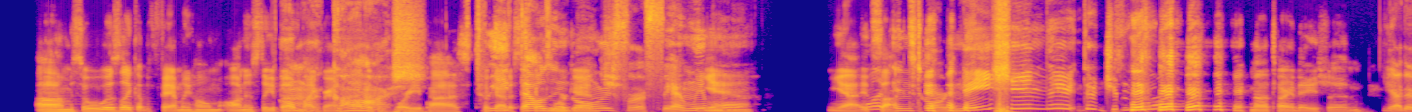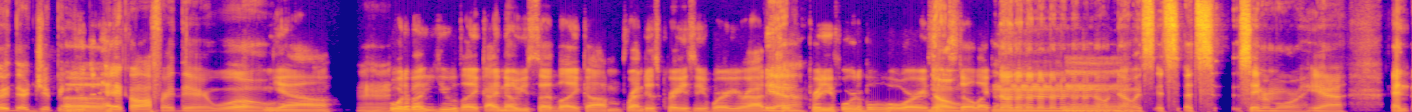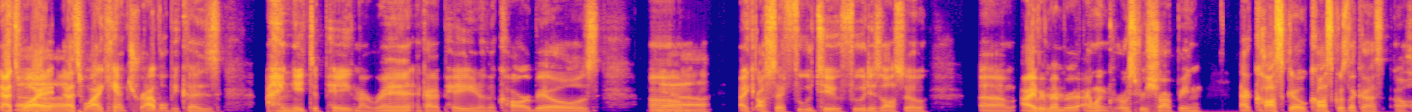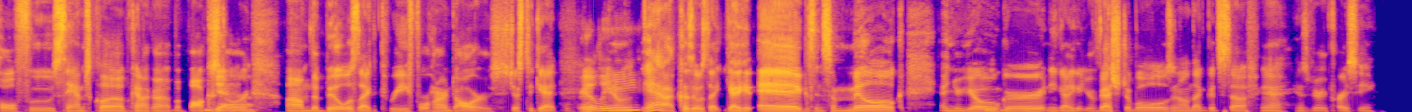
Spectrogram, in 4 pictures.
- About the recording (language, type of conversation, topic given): English, unstructured, What big goal do you want to pursue that would make everyday life feel better rather than busier?
- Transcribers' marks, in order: tapping; stressed: "tarnation?"; laugh; other background noise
